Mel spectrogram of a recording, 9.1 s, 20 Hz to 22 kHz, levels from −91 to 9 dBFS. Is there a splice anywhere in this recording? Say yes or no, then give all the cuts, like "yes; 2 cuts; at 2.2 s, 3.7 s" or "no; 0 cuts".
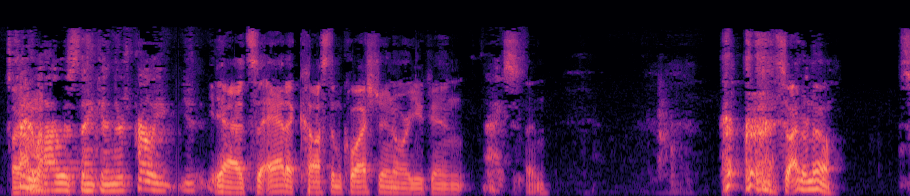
yes; 2 cuts; at 2.1 s, 5.3 s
